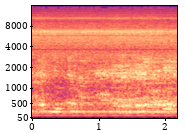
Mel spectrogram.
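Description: Steady low hum with hiss from an old speech recording, heard during a pause between spoken sentences.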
